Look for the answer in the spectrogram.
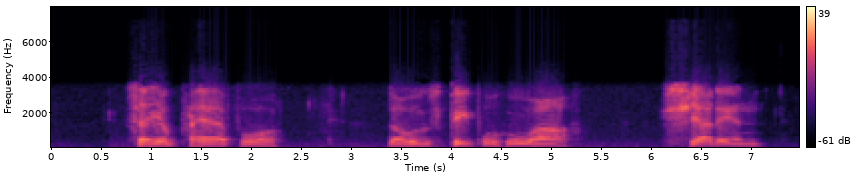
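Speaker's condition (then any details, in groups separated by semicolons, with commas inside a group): Stroke; several strokes, first stroke took some speech and leg motion, later minor stroke; some speech lost after first stroke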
